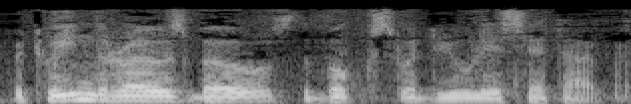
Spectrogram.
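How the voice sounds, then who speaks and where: A man's voice: medium pitch, a little slow, slight background noise. A man delivering scripted narration as the narrator of a radio drama. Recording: dull, lo-fi old radio recording.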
